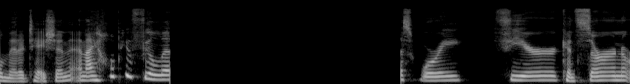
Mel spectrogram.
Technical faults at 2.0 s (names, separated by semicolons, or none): rebuffering stall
